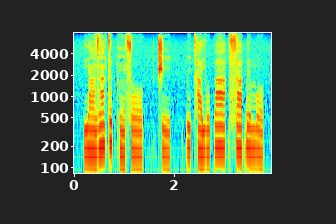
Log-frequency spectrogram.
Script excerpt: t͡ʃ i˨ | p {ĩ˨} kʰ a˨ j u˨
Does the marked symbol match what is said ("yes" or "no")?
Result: no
